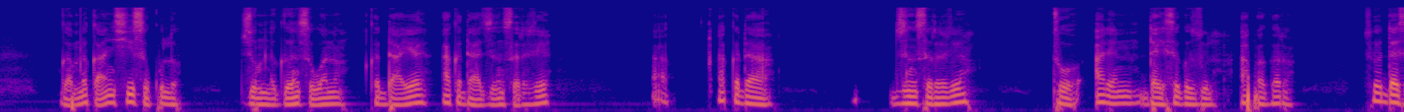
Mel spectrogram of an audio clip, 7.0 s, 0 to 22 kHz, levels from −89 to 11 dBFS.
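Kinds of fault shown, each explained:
Audio read two samples at a time (double speed): throughout, the speech plays twice as fast and an octave higher. The reader treats each sample pair as one frame, skipping half, so content above the new limit folds back.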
